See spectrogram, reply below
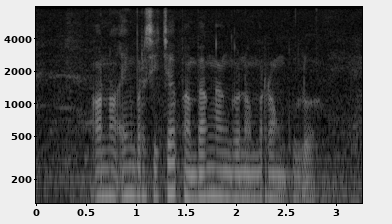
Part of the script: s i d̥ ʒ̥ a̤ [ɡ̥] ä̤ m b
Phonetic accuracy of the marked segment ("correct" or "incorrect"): incorrect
